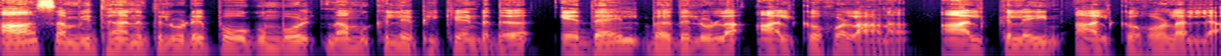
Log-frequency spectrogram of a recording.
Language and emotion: Malayalam, neutral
